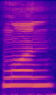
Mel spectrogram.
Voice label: "nguan1", taiwanese syllables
